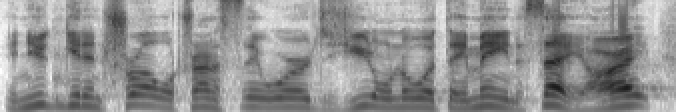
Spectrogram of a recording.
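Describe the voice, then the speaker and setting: High-voiced and fast, a Southern-accented magician from Mississippi runs through jokey, showy patter at a live children's magic show, guiding a young volunteer like a party entertainer.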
